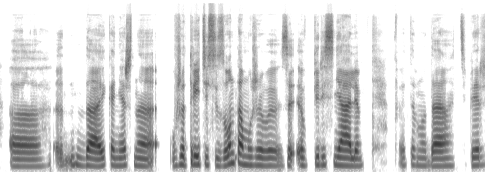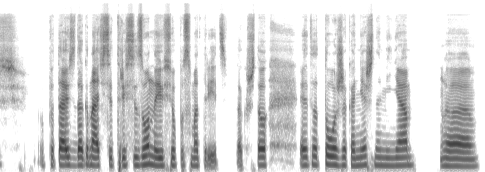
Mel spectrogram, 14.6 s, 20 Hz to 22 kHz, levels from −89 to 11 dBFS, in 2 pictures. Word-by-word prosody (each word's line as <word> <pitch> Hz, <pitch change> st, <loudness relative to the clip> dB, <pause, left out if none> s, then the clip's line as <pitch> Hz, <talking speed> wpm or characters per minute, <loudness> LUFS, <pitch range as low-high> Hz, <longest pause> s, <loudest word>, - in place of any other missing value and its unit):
А, 160 Hz, 0 st, 0 dB, 0.2 s
э, -, -, -7 dB
н-да, 175 Hz, -4 st, +4 dB
и 175 Hz, -, -2 dB
конечно, 180 Hz, -, -1 dB, 0.2 s
уже 195 Hz, +4 st, -1 dB
3 200 Hz, 0 st, +1 dB
сезон 185 Hz, +5 st, +1 dB
там 215 Hz, -4 st, +5 dB
уже 185 Hz, -1 st, 0 dB
ве 175 Hz, 0 st, -2 dB
з 180 Hz, -, -2 dB
э, 180 Hz, -, -1 dB
пересняли. 185 Hz, -3 st, +3 dB, 0.5 s
Поэтому 180 Hz, -1 st, -11 dB
да, 170 Hz, +1 st, +3 dB
теперь 185 Hz, -1 st, -4 dB
ш 200 Hz, -, -8 dB, 0.4 s
пытаюсь 185 Hz, 0 st, +2 dB
догнать 185 Hz, -1 st, +3 dB
все 180 Hz, -, -2 dB
3 180 Hz, -, -5 dB
сезона 190 Hz, +1 st, +1 dB
и 175 Hz, -, +4 dB
всё 180 Hz, 0 st, -4 dB
посмотреть. 180 Hz, -1 st, -6 dB
Так -, -, -10 dB
что, 185 Hz, 0 st, +1 dB, 0.5 s
это 190 Hz, +1 st, -2 dB
тоже, 190 Hz, -3 st, +1 dB
конечно, 185 Hz, +2 st, -3 dB
меня, 180 Hz, +1 st, -2 dB, 0.5 s
а, 170 Hz, -2 st, +2 dB
180 Hz, 135 wpm, -22 LUFS, 175-190 Hz, 0.5 s, там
